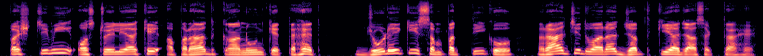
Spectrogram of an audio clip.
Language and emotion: Hindi, neutral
